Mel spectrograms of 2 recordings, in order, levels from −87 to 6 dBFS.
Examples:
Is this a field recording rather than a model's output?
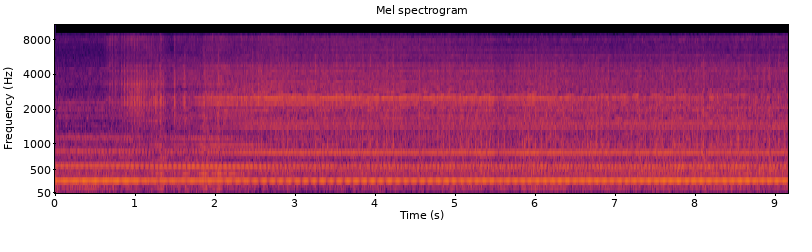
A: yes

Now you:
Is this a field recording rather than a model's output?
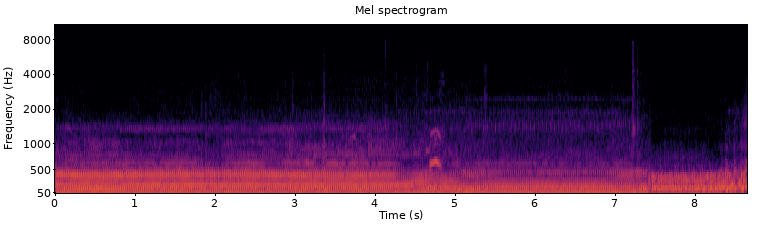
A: yes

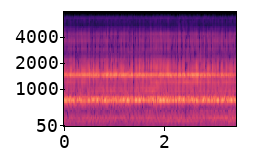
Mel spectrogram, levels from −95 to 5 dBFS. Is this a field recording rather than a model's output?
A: no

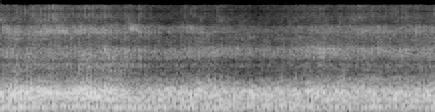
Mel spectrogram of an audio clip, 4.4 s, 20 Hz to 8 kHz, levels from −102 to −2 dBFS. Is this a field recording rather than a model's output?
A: yes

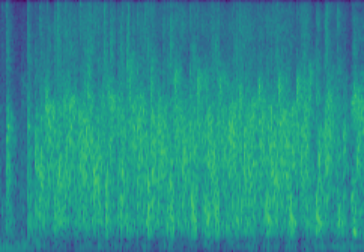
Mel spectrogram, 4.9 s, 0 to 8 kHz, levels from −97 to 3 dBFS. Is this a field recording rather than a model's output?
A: yes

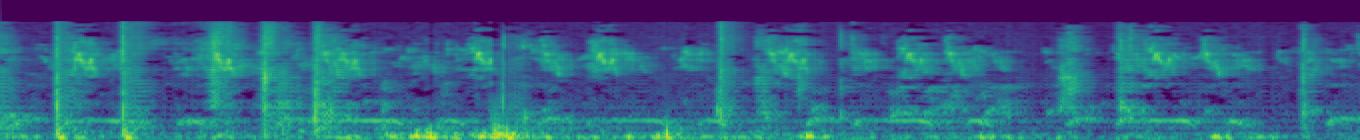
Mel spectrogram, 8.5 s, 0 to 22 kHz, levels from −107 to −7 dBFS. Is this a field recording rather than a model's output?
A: no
